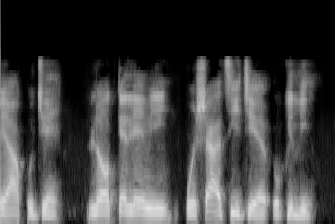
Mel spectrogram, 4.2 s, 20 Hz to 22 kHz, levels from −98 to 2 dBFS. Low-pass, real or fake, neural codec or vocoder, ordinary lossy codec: 7.2 kHz; fake; codec, 16 kHz, 2 kbps, X-Codec, WavLM features, trained on Multilingual LibriSpeech; none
